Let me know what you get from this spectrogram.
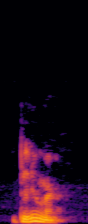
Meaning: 1. An ironworker 2. A large or embarrassing mistake; blunder 3. A circular loaf of white bread 4. A blooming flower 5. One who blooms, matures, or develops
- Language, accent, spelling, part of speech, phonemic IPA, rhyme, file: English, Southern England, bloomer, noun, /ˈbluː.mə(ɹ)/, -uːmə(ɹ), LL-Q1860 (eng)-bloomer.wav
